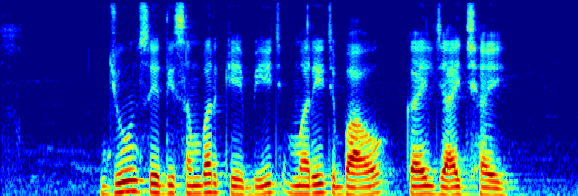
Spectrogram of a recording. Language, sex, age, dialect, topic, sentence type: Magahi, male, 56-60, Western, agriculture, statement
